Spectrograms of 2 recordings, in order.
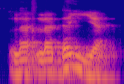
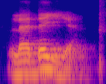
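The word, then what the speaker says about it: لديّ: Ladayya. Ya, dia menjadi ladayya. Tulisannya bagaimana? Sama seperti tadi. Sama yang itu. Nah, seperti ini. Ladayya. Kebaca insya Allah ya. Ladayya. Ya-nya tasydid.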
